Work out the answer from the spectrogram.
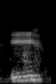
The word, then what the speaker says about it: y: E. By the way, if you haven't already understood that Y sounds like E, and we all know that Y means hand.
